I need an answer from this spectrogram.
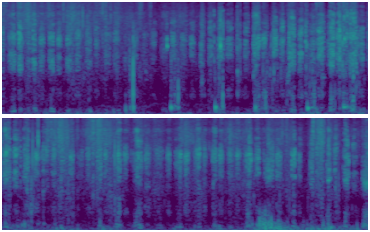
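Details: Panting corgi on a sunny autumn satoyama hike in Japan, before the leaves turned, with views of the central Alps and Ina Valley. Quick airy breaths repeat steadily, with scattered rustling and footstep thumps.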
